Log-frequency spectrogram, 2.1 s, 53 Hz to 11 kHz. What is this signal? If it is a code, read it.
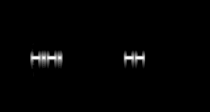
Morse code, heard as a keyed tone, about 44 wpm, 700 Hz. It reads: C M
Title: USA Call Signs - 8x Character Spacing - 45wpm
